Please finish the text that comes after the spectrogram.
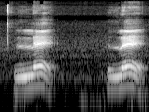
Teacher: दोनों साइड से, दोनों बगलों से श्वास वायु निकल जाती है। तो इन्हें हम कहते हैं पार्श्विक ध्वनियाँ या पार्श्विक व्यंजन।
